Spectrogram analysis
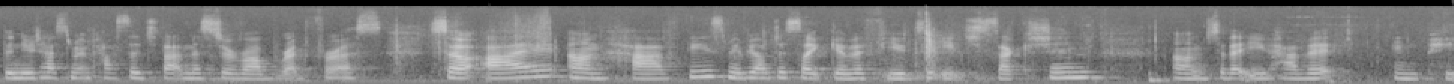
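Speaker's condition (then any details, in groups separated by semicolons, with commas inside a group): No condition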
